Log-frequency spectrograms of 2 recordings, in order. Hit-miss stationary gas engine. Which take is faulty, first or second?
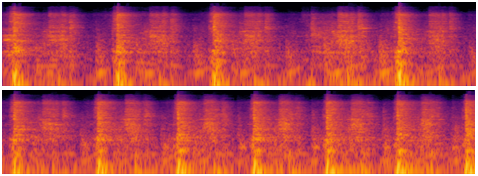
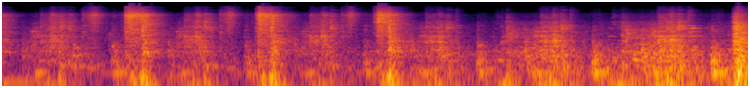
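first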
